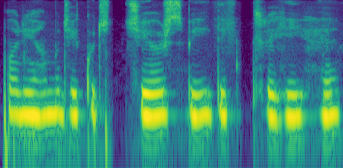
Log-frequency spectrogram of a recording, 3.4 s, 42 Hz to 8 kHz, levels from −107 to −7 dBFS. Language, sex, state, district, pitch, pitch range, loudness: Hindi, female, Himachal Pradesh, Shimla, 220 Hz, 215-225 Hz, -16 LUFS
